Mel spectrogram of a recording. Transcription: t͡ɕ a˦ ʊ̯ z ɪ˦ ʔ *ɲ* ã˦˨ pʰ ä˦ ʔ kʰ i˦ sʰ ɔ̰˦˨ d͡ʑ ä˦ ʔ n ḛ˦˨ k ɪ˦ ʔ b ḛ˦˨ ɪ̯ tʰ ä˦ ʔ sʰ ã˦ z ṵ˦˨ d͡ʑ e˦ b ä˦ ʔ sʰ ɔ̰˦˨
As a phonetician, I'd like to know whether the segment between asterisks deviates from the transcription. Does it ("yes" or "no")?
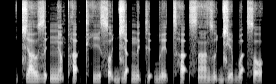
no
